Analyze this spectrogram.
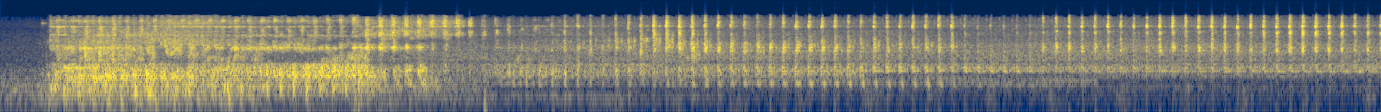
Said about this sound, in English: Jackhammer, breaking down cement blocks.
